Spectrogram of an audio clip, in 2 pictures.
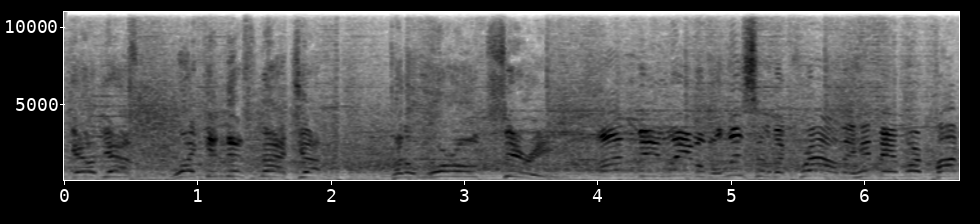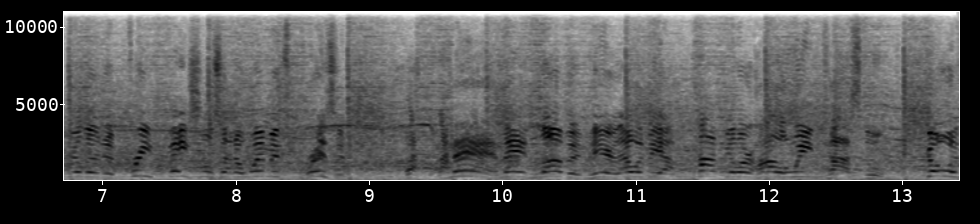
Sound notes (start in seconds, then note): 9.2 Vince chuckling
